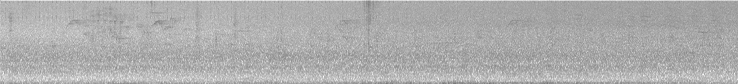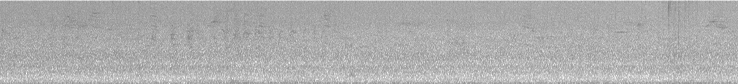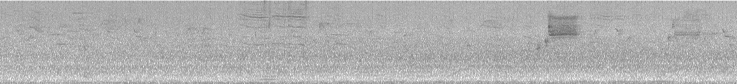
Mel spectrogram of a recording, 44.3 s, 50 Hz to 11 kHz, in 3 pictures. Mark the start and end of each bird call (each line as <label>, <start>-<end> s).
Eastern Phoebe (Sayornis phoebe), 1.2-3.9 s
Red-winged Blackbird (Agelaius phoeniceus), 1.8-2.9 s
Eastern Phoebe (Sayornis phoebe), 6.7-10.7 s
Song Sparrow (Melospiza melodia), 16.2-17.7 s
Red-winged Blackbird (Agelaius phoeniceus), 17.6-21.8 s
Blue Jay (Cyanocitta cristata), 25.1-30.4 s
Eastern Phoebe (Sayornis phoebe), 28.6-29.5 s
Song Sparrow (Melospiza melodia), 31.0-32.5 s
Blue Jay (Cyanocitta cristata), 34.2-35.8 s
Red-winged Blackbird (Agelaius phoeniceus), 39.9-44.3 s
